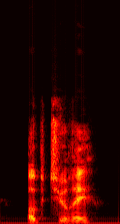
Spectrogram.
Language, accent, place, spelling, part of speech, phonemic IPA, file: French, France, Lyon, obturer, verb, /ɔp.ty.ʁe/, LL-Q150 (fra)-obturer.wav
- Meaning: 1. to seal, close up 2. to hide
